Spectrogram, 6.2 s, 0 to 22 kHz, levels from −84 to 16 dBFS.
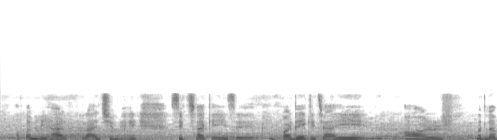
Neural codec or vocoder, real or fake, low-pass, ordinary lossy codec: codec, 16 kHz, 16 kbps, FreqCodec, smaller model; fake; 7.2 kHz; MP3, 64 kbps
